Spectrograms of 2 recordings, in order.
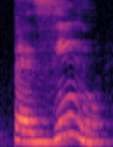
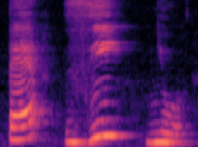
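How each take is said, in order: First: Said in the usual way. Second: "pezinho" stretched very slowly, weight on zi; stress on zi. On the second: Shown as a demonstration. Teacher showing students the stressed syllable zi, slow and deliberate. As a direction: draw out "pezinho" syllable by syllable, leaning on zi. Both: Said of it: "Zi é a sílaba tônica".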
